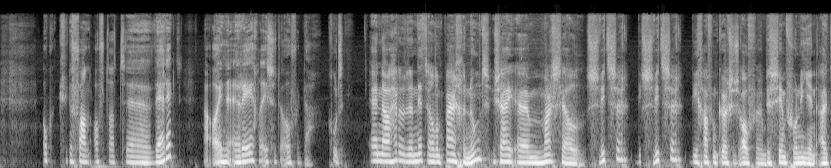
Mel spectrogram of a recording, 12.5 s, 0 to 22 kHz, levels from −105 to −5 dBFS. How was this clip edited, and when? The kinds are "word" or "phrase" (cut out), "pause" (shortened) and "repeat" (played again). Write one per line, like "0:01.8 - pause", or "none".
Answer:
0:01.0 - word
0:04.8 - pause
0:09.6 - repeat
0:11.5 - word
